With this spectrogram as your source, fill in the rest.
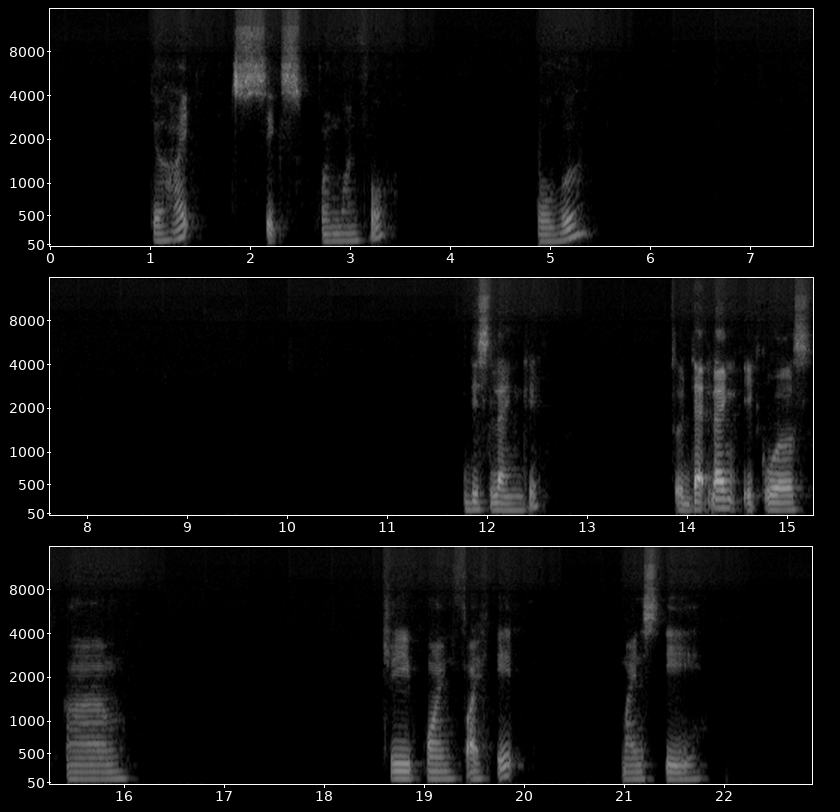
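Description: A man speaks calmly through a microphone, in short phrases with long pauses.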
